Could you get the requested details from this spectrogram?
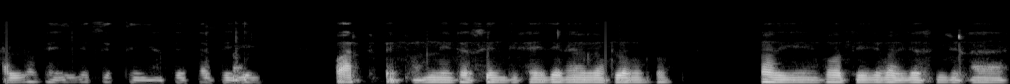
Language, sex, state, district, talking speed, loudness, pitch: Hindi, male, Chhattisgarh, Raigarh, 120 wpm, -20 LUFS, 105 Hz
